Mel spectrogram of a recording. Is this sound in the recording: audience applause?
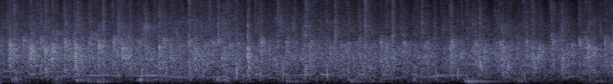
yes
